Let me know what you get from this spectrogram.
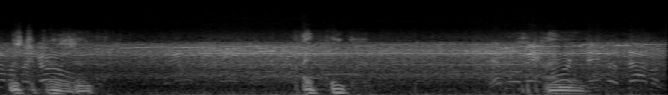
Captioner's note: TV blaring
